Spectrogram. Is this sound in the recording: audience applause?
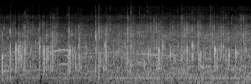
yes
